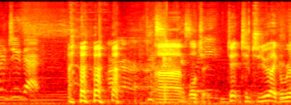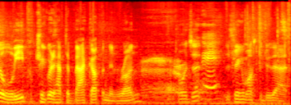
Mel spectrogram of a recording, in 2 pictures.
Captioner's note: laughs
